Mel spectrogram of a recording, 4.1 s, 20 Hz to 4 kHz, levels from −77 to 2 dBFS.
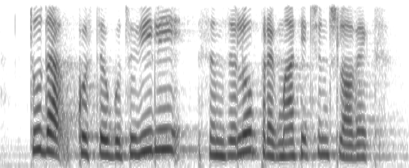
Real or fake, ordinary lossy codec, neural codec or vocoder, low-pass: real; none; none; 3.6 kHz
